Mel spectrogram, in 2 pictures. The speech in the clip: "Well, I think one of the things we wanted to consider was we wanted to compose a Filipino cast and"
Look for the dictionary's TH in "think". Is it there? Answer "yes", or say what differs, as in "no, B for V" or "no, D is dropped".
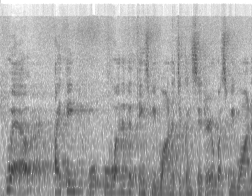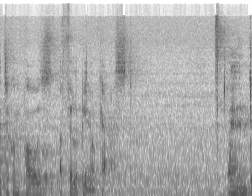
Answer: yes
